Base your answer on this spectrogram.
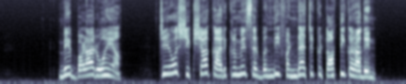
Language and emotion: Dogri, angry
